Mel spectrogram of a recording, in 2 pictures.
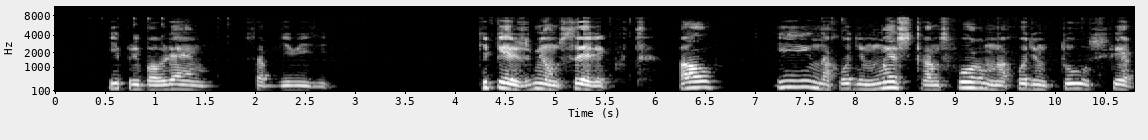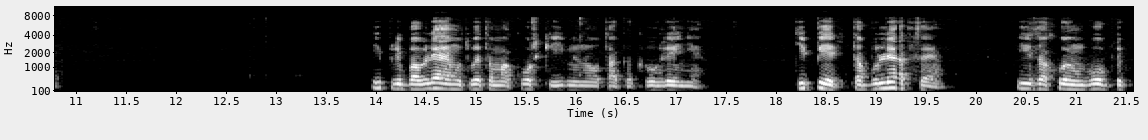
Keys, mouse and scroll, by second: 4.2 click, 7.7 click, 14.6 click, 19.3 Tab, 20.5 click.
